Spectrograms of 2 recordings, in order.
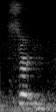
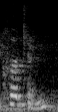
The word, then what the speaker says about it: certain: it but in English the letter c is soft before an ear an eye and what do we mean by a soft C it sounds like an s foreign this is an English word what is it certain certain you guys don't say curtain all right it's certain all right it's the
